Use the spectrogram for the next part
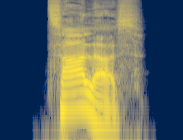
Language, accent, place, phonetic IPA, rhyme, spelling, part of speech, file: German, Germany, Berlin, [ˈt͡saːlɐs], -aːlɐs, Zahlers, noun, De-Zahlers.ogg
- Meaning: genitive of Zahler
